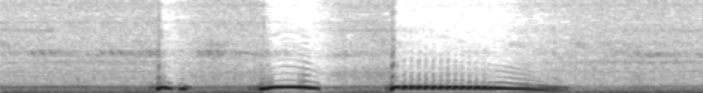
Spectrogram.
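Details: Tekukur, or spotted dove, in bird-luring playback: a quick double note, an arched coo, then a long drawn coo gently falling in pitch. Low hum and faint high tones behind.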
